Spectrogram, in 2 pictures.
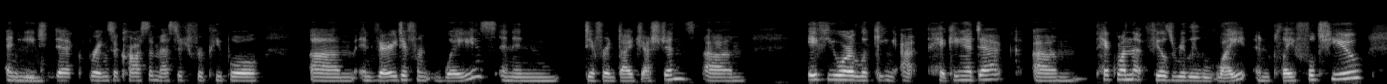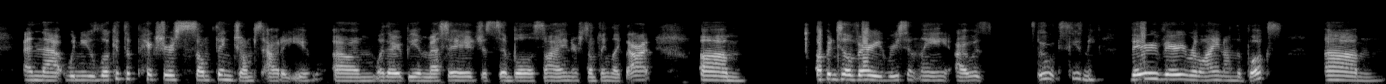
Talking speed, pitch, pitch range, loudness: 175 wpm, 185 Hz, 175-215 Hz, -21 LUFS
